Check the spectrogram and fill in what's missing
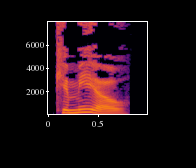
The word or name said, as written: kimiyo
